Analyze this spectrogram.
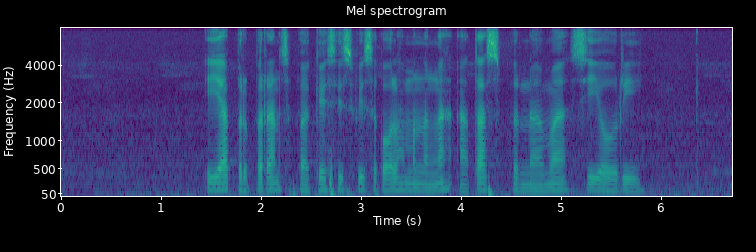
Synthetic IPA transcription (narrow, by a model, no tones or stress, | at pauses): ʔijab̥ərpəɾʔansəb̥ä̤ɡ̥e̤jsiswisəkolahmənəŋahat̪asb̥ə̤rnamasioɾi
